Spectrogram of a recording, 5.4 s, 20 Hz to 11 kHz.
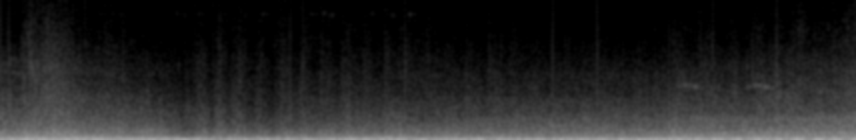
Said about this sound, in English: Though that M10 is going to take a little bit of mortar fire.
